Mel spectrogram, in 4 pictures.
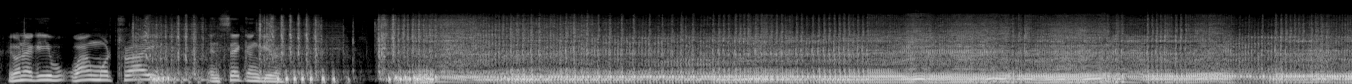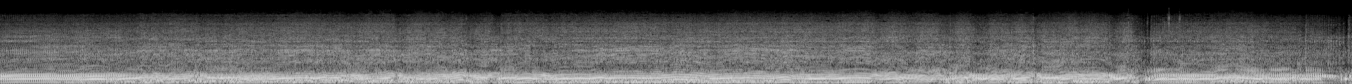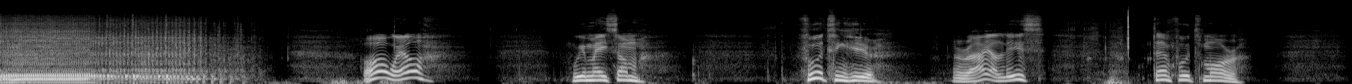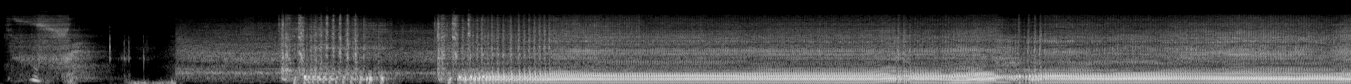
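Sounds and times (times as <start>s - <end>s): dirt bike engine revving: 1.3s - 29.7s, 42.3s - 54.0s.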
